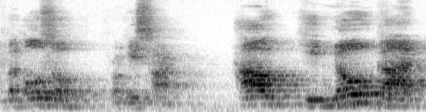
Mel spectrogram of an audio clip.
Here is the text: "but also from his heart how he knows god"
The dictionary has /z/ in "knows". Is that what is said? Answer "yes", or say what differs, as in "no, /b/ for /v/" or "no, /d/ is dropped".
no, /z/ is dropped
